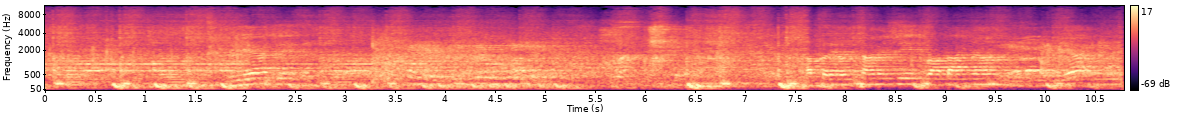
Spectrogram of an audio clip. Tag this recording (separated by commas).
Music, inside a public space, Speech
